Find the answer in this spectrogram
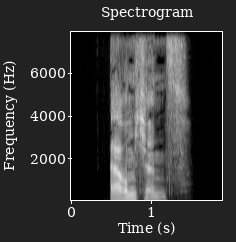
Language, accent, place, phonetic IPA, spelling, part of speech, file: German, Germany, Berlin, [ˈɛʁmçəns], Ärmchens, noun, De-Ärmchens.ogg
- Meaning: genitive of Ärmchen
